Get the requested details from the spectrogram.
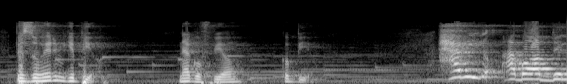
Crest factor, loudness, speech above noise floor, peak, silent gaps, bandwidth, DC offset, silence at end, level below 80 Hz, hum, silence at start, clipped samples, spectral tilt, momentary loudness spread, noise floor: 12 dB; -11 LUFS; 26 dB; 0 dBFS; none; 8 kHz; under 0.1%; 0 s; -28 dBFS; 50 Hz at -40 dBFS; 0.15 s; 1%; -6.5 dB/octave; 17 LU; -36 dBFS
